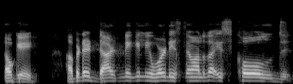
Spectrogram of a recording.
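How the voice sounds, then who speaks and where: Man, online English teacher, coaxing, repeats points, slightly high voice, dry sound. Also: brisk, fairly bright tone, dry recording, highs cut off. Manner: coaxing, earnest, repeats himself. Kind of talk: online spoken English class.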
